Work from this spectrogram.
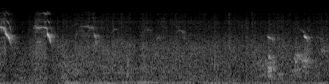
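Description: Nearby RTL Basilan chickens with newly hatched chicks give a few soft, sparse clucks and peeps over quiet farmyard background noise.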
